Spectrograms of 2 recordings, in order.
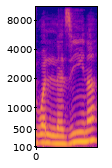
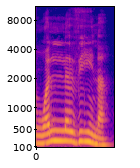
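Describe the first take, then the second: First: The middle consonant is a z sound. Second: The middle consonant is a th sound. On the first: The speaker calls it wrong. "لا تبدل بزاي، لا نقول والذين" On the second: The speaker calls it right. "ولكن والذين"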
